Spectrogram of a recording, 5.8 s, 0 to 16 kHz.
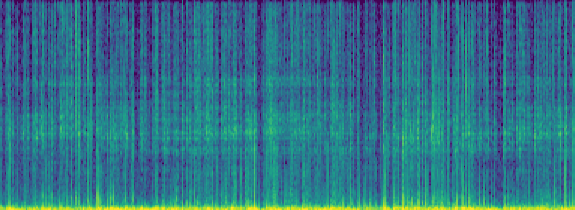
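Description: Fingertips and nails rub and scratch a black foam windscreen on a microphone. The result is a steady, dense, low rumbling scrape with a buzzy tone around 210 Hz, almost no bright content, and small swells in level throughout.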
